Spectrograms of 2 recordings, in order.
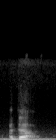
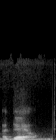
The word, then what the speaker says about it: Adele: For years, people were pronouncing Adele's name Adele, but apparently in October, she said people have been mispronouncing it, and it's supposed to be pronounced in her own London accent, which is more like Adele.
